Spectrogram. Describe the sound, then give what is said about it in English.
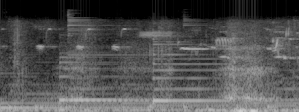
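Birds calling outdoors in spring: scattered short, high chirps and whistles, fairly faint, over a steady low hum and rumbling background, with no talking. “You can hear more birds around now.”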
